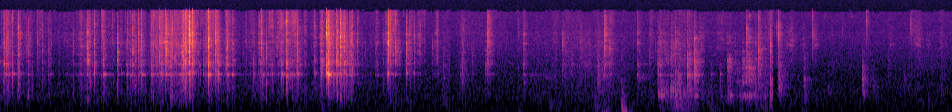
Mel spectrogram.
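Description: Plastic skull-shaped string lights clicking and rattling against each other as the tangled string is pulled apart and handled, in irregular clusters of small clicks; a single dull thump about nine seconds in.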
